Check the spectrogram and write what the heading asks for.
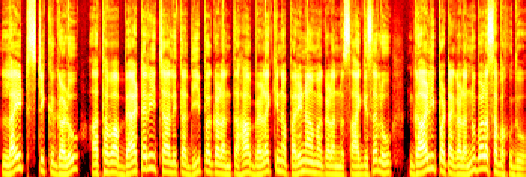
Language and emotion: Kannada, neutral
